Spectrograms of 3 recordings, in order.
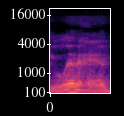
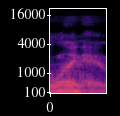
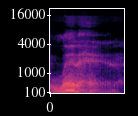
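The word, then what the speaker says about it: Linehan: now if you have your last name be linahan but it's spelled line hand I bet everybody mispronounces his last name just like me I've had everybody says lion hand when they see it when you see it you don't think Lenahan um hi there chaos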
